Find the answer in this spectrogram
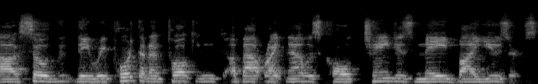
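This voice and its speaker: A man talks at a moderate pace with hardly any pauses, his pitch medium. His intonation is monotone and flat, and his voice is somewhat breathy. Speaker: product trainer. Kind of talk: training webinar.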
